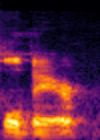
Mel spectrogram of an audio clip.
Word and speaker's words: Tolbert: Alec Pierce probably going to get draft capital, and Jalen, is it actually pronounced Tolbert?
